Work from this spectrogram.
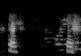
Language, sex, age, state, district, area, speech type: Malayalam, female, 30-45, Kerala, Kasaragod, rural, conversation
